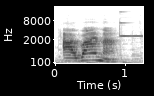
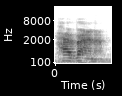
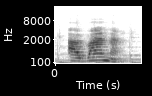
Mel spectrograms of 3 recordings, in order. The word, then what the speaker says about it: Habana: of Cuba, it's pronounced Habana, or you know, La Habana, not Havana, alright? Habana. It's Habana because recuerda que la H es muda. Remember that letter H is silent.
